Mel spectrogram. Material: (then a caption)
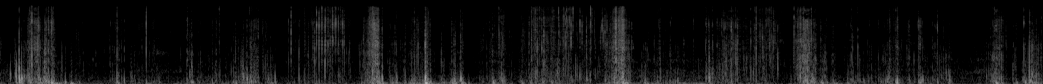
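Polystyrene beads. A handful of green crunchy floam, made of polystyrene foam beads in slime, is held in both hands near the microphone and squeezed and crunched with fingertips and long nails. A dense, continuous run of sharp crackles, pops and sticky tearing crunches comes through, with brief louder bursts rising over a steady bed of fine bead crackle.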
